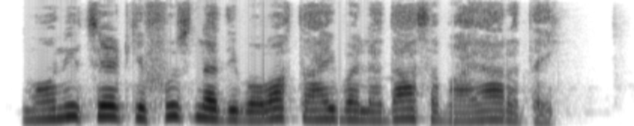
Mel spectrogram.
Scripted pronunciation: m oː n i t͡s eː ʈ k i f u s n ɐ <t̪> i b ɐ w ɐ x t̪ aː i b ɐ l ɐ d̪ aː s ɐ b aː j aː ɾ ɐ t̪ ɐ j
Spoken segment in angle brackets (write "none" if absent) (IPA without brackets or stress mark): d̪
